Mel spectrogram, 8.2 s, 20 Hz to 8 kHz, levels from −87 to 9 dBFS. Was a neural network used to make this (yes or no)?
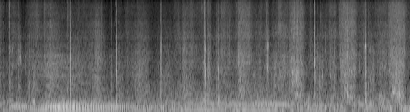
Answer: yes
